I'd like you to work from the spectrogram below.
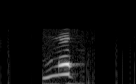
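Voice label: "nguk1", Cantonese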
